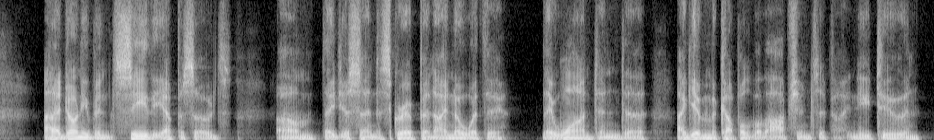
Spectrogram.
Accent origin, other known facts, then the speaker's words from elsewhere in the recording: Pennsylvania, United States; people don't even place me from Western Pennsylvania. They think maybe I'm from Texas.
